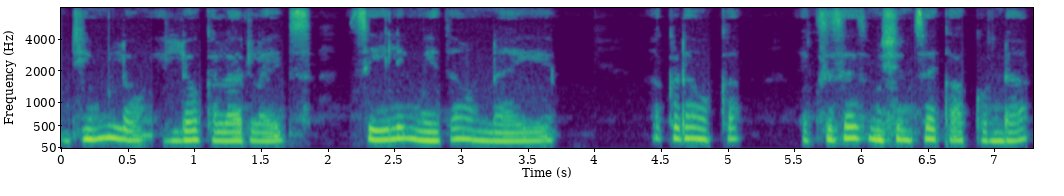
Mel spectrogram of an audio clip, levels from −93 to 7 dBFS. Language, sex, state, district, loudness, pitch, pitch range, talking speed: Telugu, female, Andhra Pradesh, Chittoor, -15 LUFS, 210 Hz, 185-230 Hz, 125 wpm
